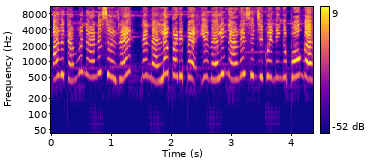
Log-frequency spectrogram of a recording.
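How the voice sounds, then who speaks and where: A woman's voice: extremely high pitch, fairly even intonation, fairly quick. A woman voicing a stubborn little cartoon girl who whines, complains and talks back defiantly. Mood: sulky. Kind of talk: animated cartoon dub acting. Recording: loud background cartoon music.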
